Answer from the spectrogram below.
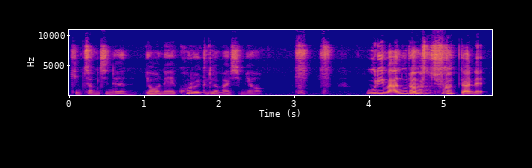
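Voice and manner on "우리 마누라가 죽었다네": sniffling grief. A narrator's reading. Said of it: "울기 시작하였다".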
